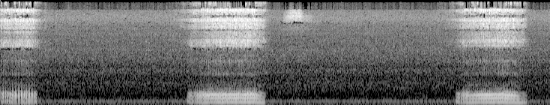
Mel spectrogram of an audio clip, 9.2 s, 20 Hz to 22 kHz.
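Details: Sleep snoring from a household snorer: rough, buzzing snores on the in-breath, about 14 a minute, with a steady low room hum.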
